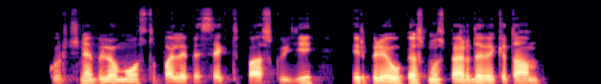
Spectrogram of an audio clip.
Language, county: Lithuanian, Šiauliai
